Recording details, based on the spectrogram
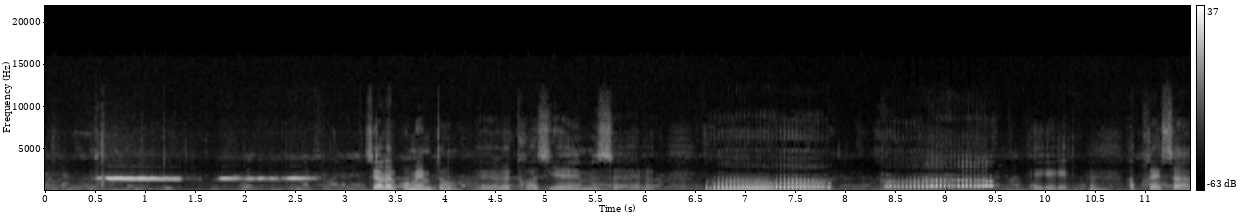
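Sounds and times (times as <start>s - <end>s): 
steady sustained whistled tone: 0.5s - 2.8s
speech: 3.2s - 6.4s, 10.4s - 11.4s
lower voice humming or singing: 6.6s - 9.5s.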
